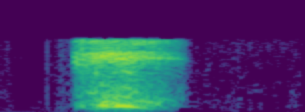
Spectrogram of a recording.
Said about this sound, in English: I cough again.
